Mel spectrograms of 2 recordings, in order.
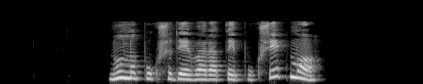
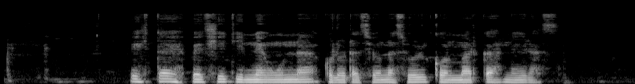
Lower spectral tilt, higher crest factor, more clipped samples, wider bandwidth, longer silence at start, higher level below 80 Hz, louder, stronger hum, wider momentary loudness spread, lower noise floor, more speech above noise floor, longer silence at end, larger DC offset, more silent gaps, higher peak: second, -3 dB/octave vs -8 dB/octave; about the same, 16 dB vs 18 dB; neither; second, 8 kHz vs 11.5 kHz; first, 1.1 s vs 0.05 s; second, -68 dBFS vs -48 dBFS; first, -14 LUFS vs -19 LUFS; neither; about the same, 6 LU vs 8 LU; first, -86 dBFS vs -59 dBFS; first, 72 dB vs 41 dB; first, 1.05 s vs 0.8 s; neither; neither; about the same, 0 dBFS vs -2 dBFS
